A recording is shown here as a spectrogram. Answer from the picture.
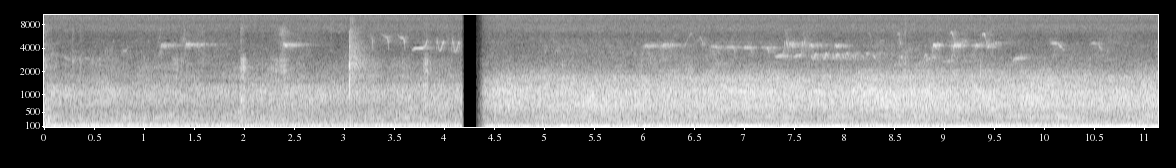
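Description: Small birds chirping and twittering in the forest over steady outdoor background noise with a low rumble, cut by a brief dropout about four seconds in.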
